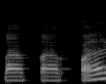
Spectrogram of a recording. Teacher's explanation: it is articulated where the deepest part of the back tongue touches the upper soft palate. Okay, so when we say the soft palate, you can feel it, the soft palate, either with your back of the tongue itself. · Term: Al-Qaf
